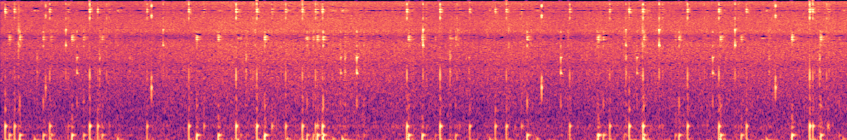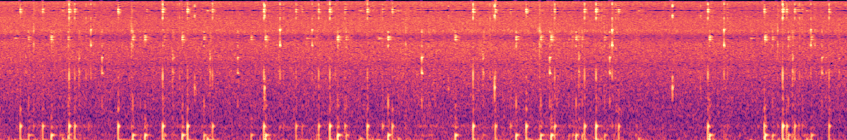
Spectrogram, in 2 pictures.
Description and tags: Droplets falling on a water surface, recorded with a GoPro Hero dipped underwater in a washtub, some background noise but I hope some find it useful.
